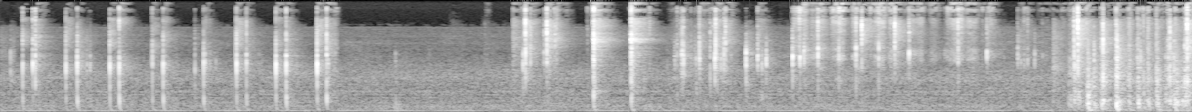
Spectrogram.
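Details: Sharp clicks and crunching taps of food being prepared in a small room, quick bursts in the first seconds, then scattered crackles and a denser rustling clatter at the end; no animal voice.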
